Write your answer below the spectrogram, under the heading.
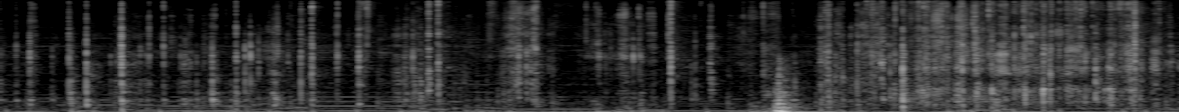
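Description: Clear plastic blister packaging and a plastic bag crackling and clicking as they are handled, turning to denser crinkling about two thirds of the way in. Faint background music plays underneath.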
